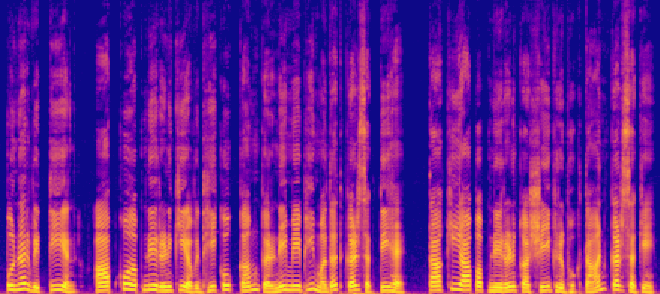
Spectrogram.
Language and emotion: Hindi, neutral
